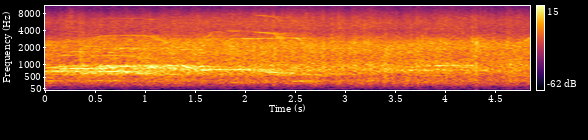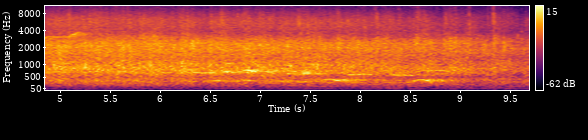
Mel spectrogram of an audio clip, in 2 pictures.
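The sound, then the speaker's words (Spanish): A crowd claps loudly and steadily in applause for Jesus, a dense wash of applause that holds strong throughout and tapers slightly toward the end, with faint voices mixed in beneath. “Alguien dé un aplauso fuerte a Jesús.”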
